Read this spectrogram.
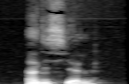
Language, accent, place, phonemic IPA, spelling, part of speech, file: French, France, Lyon, /ɛ̃.di.sjɛl/, indiciel, adjective, LL-Q150 (fra)-indiciel.wav
- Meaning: index; indicial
